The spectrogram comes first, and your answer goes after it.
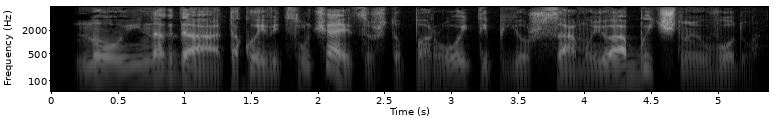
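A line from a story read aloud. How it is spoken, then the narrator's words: Plain. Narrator (Russian): спросил Брута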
